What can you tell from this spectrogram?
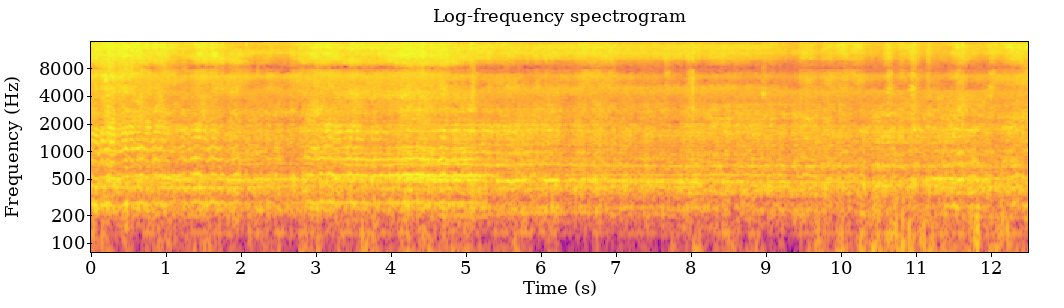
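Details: Honey bees buzzing in an opened hive as several young bees emerge from brood cells; a soft, constant droning hum with harmonic bands holding steady throughout.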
